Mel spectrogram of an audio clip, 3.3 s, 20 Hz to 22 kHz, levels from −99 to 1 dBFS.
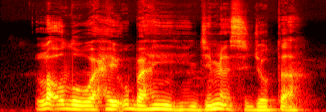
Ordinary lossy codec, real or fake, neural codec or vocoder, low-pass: none; real; none; none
